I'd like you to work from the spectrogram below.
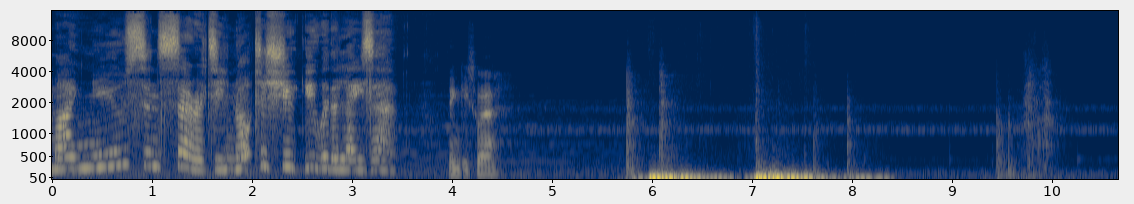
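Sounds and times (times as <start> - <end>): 
speech: 0.0 - 4.6
stuck wooden cupboard door being pushed and jolted: 5.8 - 8.2.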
